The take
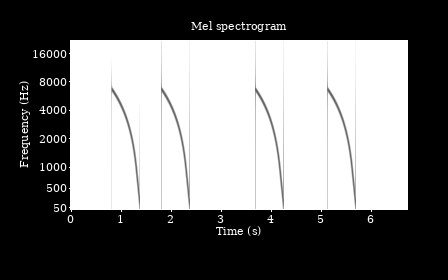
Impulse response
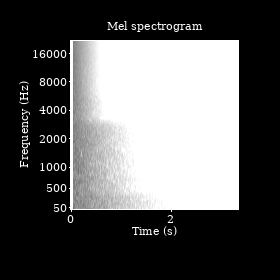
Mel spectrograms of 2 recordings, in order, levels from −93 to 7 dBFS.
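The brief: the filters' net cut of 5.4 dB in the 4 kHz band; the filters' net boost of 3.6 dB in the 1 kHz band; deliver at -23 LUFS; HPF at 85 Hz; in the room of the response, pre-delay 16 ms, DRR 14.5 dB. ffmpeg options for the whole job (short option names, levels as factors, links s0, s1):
-filter_complex "[0:a]highpass=85,equalizer=f=1000:t=o:g=5,equalizer=f=4000:t=o:g=-7.5,asplit=2[s0][s1];[1:a]atrim=start_sample=2205,adelay=16[s2];[s1][s2]afir=irnorm=-1:irlink=0,volume=0.0299[s3];[s0][s3]amix=inputs=2:normalize=0,volume=2.66"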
